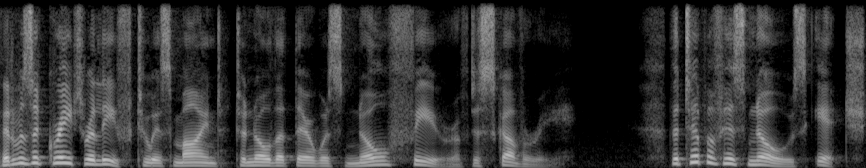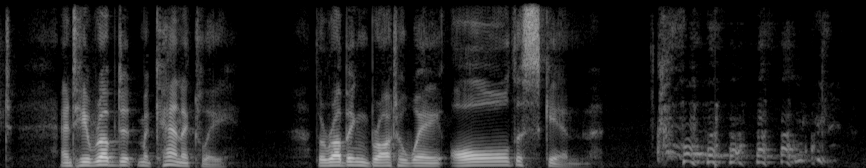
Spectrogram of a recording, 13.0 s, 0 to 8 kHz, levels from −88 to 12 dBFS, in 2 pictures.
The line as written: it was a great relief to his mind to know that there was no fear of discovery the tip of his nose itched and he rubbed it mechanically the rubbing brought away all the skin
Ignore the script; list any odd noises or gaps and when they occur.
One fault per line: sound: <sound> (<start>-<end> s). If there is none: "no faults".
sound: laugh (11.4-12.8 s)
